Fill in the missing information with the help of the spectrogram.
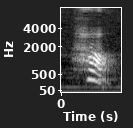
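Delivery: "how" loud, falling sharply from high; fourth tone. Shown as a demonstration. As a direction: drop "how" firmly. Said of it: "pronunciation tones".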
